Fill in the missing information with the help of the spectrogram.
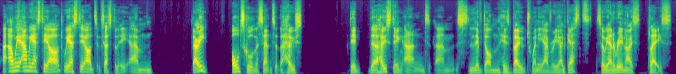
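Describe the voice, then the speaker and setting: Rambling casually with plenty of fillers and restarts, an English man in his thirties co-hosts a podcast. He sounds lowish and a bit bright at a moderate pace, recorded clean in the studio with no room sound.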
